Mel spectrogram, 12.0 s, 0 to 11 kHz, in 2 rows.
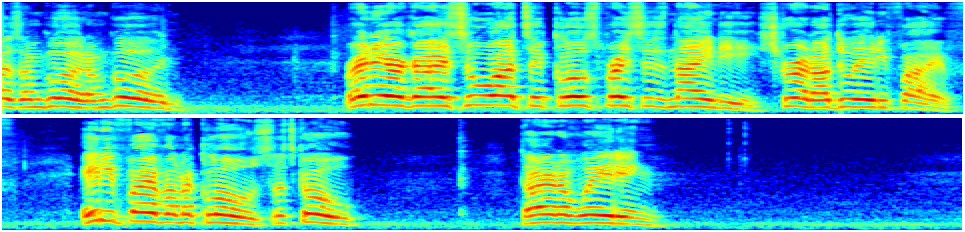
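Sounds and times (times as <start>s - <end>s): faint quick clicks: 10.5s - 10.8s.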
